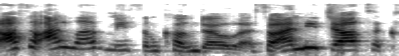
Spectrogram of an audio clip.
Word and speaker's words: Condola: If y'all don't stop calling her Corinthians and conditioner and condolences. Credenza. Somebody said control.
